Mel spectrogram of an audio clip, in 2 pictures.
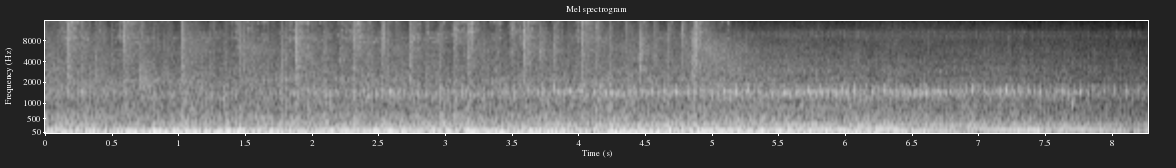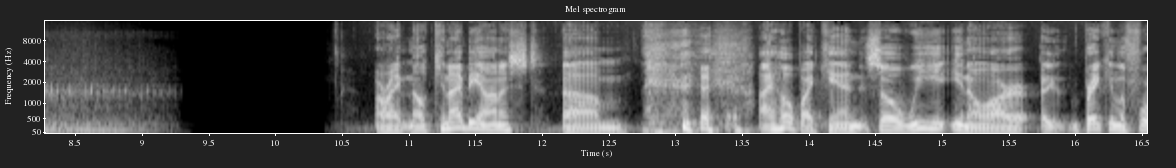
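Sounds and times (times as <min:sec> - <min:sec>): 
boat motor running as boat leaves dock: 0:00.0 - 0:09.3
speech: 0:10.8 - 0:16.5
laughter: 0:12.8 - 0:13.6.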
